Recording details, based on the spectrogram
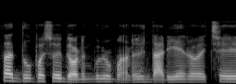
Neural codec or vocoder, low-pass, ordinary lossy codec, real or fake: codec, 16 kHz, 2 kbps, FunCodec, trained on LibriTTS, 25 frames a second; none; none; fake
